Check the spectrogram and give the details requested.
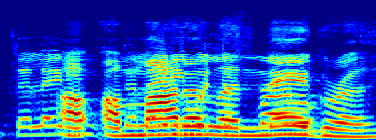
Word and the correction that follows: Amara La Negra: Amara La Negra.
